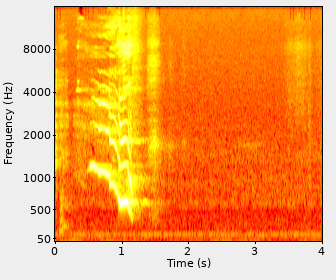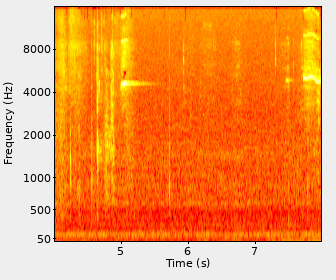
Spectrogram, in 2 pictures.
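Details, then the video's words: Shiba Inu begging every morning before its walk: one high, falling whine with stacked overtones about half a second in, then quiet room with a faint hum and small clicks. "dog begs every morning before walking"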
